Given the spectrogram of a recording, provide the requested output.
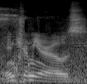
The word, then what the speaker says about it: Intramuros: Intramuros.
